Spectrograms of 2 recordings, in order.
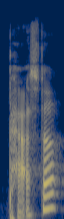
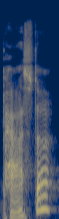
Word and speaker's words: pasta: long e Pizza and Pasta we don't say pasta not in America we say pasta use the short a sound like hot and stop pa pasta so the words are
